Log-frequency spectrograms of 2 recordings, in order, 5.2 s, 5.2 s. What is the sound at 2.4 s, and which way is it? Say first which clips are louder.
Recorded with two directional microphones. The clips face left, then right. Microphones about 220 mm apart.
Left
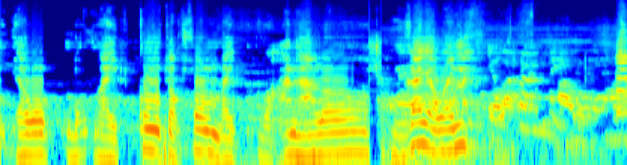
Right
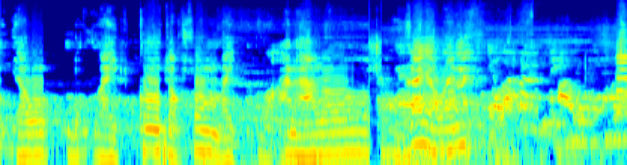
Speech: left 7 dB; 40° left (ahead or behind).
